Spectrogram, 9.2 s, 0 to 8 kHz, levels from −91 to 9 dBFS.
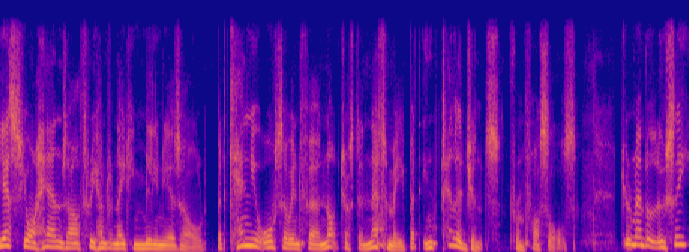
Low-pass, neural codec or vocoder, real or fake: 7.2 kHz; none; real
